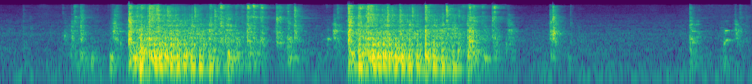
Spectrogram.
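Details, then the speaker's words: McCulloch engine's first start after a carburetor rebuild: it fires on one pull, but with the choke left on it gives two short rich bursts that bog and die within a second. "My bad. I left the choke out. I was just too excited that it fired within one pull."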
